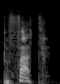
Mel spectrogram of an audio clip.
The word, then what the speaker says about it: Pfaadt: Eso es, se escribe P-F-A-A-D-T. Brandon Fatt, para que ustedes sepan.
